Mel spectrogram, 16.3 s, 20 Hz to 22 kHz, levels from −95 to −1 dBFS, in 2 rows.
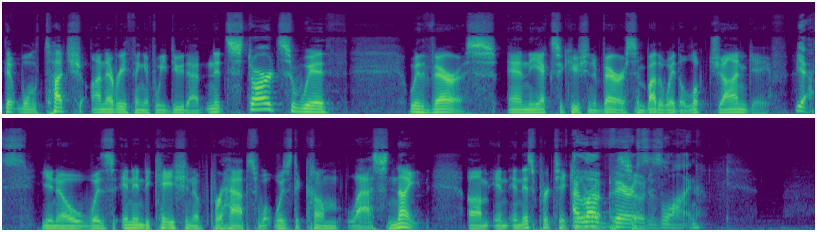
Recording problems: uneven, jittery; strongly; from 1.5 to 15 s

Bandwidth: 14.5 kHz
